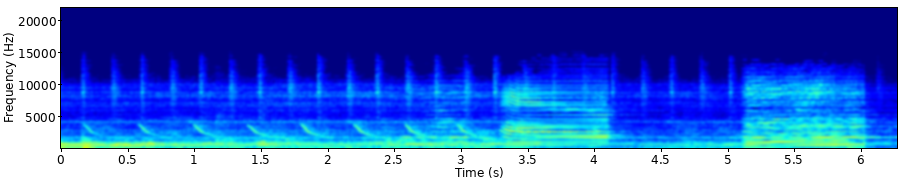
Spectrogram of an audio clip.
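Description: Live electronic synth music: short downward-sweeping blips repeat about two or three times a second over a held drone, after a few pitch-dropping bass thumps at the very start. Two loud, buzzy, horn-like synth chords cut in, the first about three seconds in and the second near the end.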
